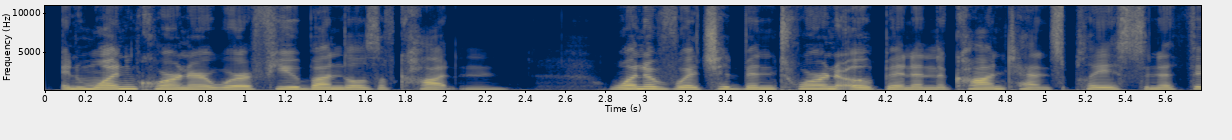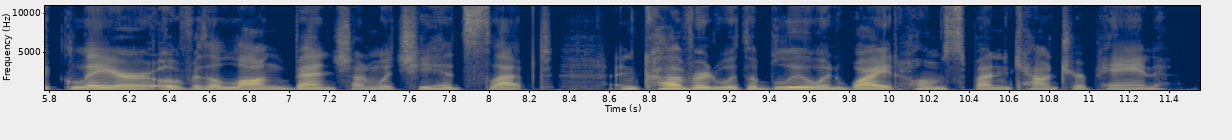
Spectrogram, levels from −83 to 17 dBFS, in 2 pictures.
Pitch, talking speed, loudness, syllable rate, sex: 200 Hz, 220 wpm, -18 LUFS, 5.7 syllables/s, female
